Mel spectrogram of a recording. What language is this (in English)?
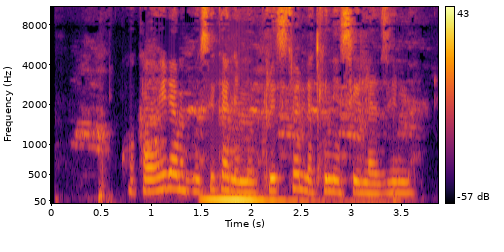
Swahili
